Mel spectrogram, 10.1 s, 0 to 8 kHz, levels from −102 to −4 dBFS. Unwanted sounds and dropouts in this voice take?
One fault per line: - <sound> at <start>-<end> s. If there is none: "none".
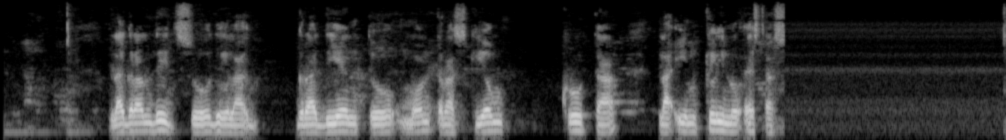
none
